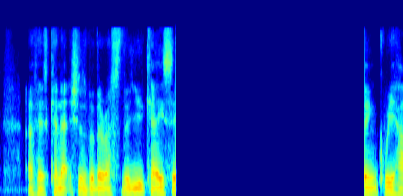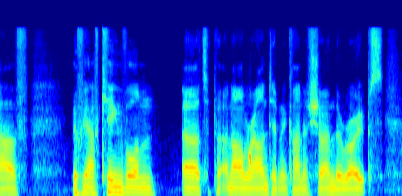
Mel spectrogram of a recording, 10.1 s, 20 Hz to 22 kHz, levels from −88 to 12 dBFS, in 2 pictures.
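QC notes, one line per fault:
2.19–4.55 s, audio dropout to silence: the speech cuts off mid-flow and about 2.4 s of silence follows, with no room tone at all, before it picks straight back up. That points to the input likely being lost while the recorder kept writing silence.
4.69–4.74 s and 8.14–8.18 s, corrupt frame decoded: two short chirpy bursts, each lasting roughly the length of a few damaged frames. The decoder played frames with flipped bits, so energy landed at the wrong frequencies. The first burst also stretches the timing by about 19 ms.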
